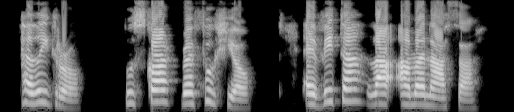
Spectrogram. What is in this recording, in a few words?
Danger Spanish Only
